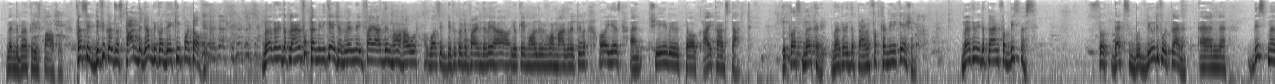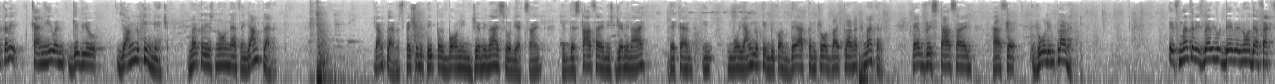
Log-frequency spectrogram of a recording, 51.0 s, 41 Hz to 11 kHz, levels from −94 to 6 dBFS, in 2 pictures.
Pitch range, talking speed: 125-185 Hz, 160 wpm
